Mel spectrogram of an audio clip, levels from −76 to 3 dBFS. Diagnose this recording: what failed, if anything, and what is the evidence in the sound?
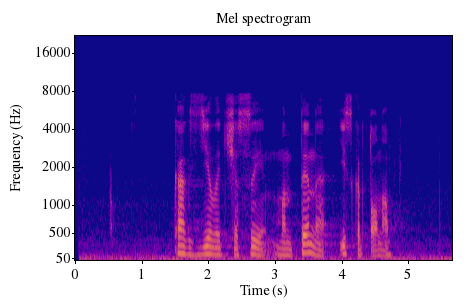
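Nothing failed: the speech carries no audible fault at any stage, so there is no evidence in the sound of anything going wrong.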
